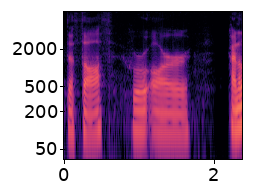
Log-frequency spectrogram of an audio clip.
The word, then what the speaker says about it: Thoth: Uh it's Thoth, not Thought.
